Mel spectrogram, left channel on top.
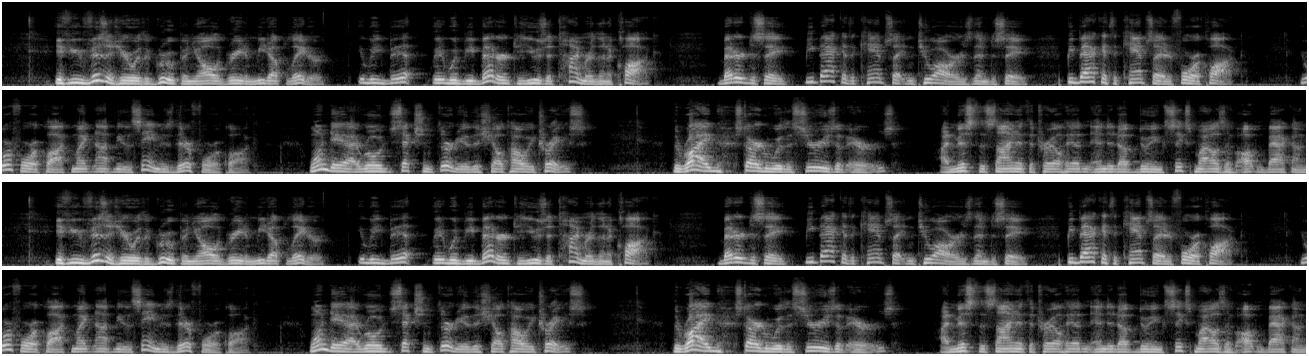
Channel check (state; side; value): identical; both; correlation 1.00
